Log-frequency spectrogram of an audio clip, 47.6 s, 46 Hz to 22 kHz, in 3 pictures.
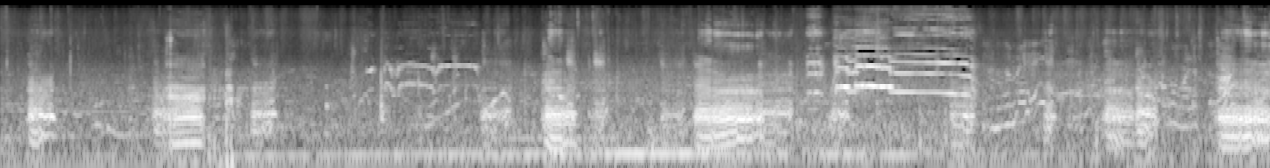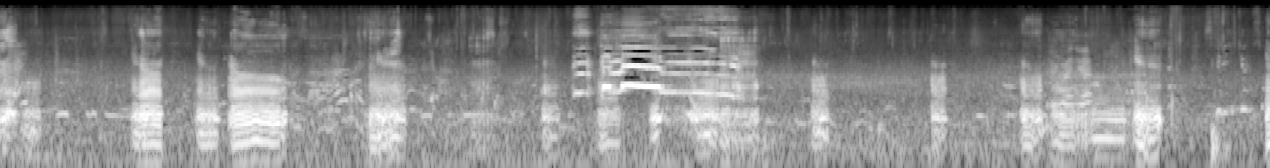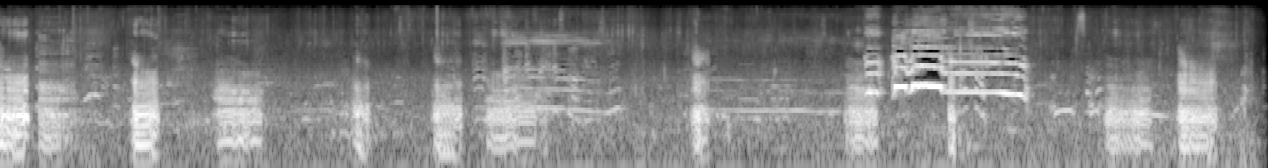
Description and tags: animals-pig-hens-Blaafarveverket-090721
Close on two pigs. Hens and people in background. Tascam DR-100.
cockerel, field-recording, hen, people, pig, rooster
